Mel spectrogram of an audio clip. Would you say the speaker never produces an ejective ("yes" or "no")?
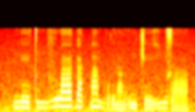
yes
